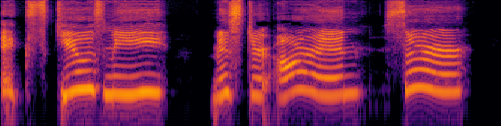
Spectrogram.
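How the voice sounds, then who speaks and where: A squeaky, female-sounding put-on character voice talks very slowly at an extremely high pitch. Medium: audio drama. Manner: polite, enthusiastic.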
